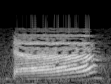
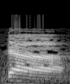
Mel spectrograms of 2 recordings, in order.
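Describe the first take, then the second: First: دا starting low, dipping, then rising. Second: دا dropping sharply from high to low; high falling tone. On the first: Teacher demonstrating the low rising Mandarin tone, low then rising. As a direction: start دا down low and let it climb. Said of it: "بالطبقة المنخفضة المتصاعدة". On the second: Teacher demonstrating the high falling Mandarin tone, sharp drop. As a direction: hit دا high and let it fall fast. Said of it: "الآن العالية المنحدرة". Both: Shown as a demonstration.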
